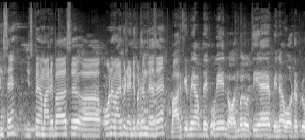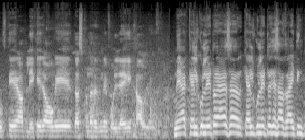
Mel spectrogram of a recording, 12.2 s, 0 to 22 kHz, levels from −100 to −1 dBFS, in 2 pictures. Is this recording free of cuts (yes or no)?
no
